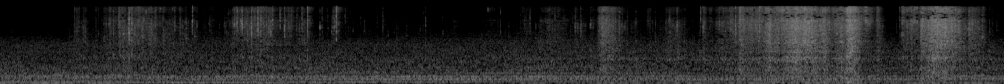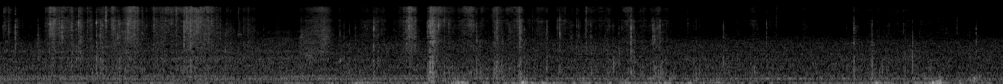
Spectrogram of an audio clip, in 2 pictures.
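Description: Thin plastic shopping bag crinkling and rustling as hands open it and rummage inside. The rustling comes in irregular bursts and is loudest for a few seconds around the middle.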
